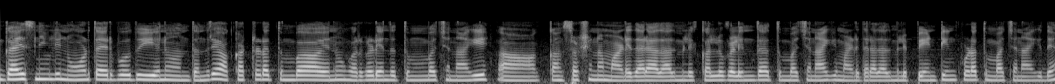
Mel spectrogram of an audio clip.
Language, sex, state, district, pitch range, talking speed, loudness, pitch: Kannada, female, Karnataka, Gulbarga, 190-215 Hz, 170 wpm, -16 LUFS, 200 Hz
